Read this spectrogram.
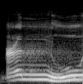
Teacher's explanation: nun sukun dibaca jelas tanpa mendengung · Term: Idhar halq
